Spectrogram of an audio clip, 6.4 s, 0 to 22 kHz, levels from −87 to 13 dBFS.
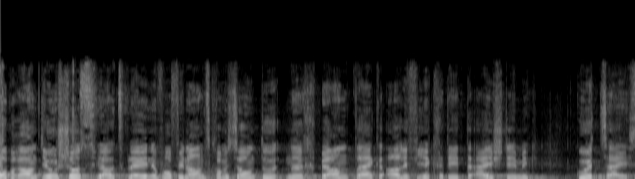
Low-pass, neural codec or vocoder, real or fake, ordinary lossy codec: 14.4 kHz; vocoder, 44.1 kHz, 128 mel bands, Pupu-Vocoder; fake; AAC, 96 kbps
